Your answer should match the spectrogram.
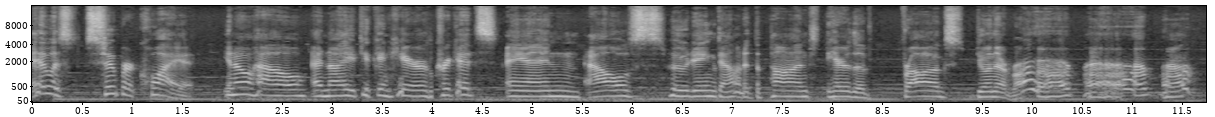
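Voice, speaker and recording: An actor playing an earnest, anxious young boy who tells his story in a rambling, halting way in an audio drama. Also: high-pitched, expressive, pushed and bright, heavily acted, poor audio. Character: Dougie, frightened earnest young boy recounting his brother's disappearance. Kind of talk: naturalistic audio drama acting. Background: music under the voice.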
